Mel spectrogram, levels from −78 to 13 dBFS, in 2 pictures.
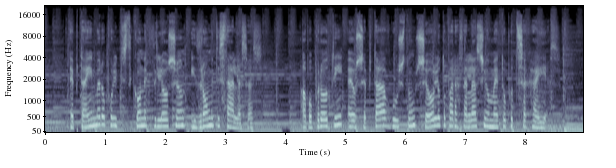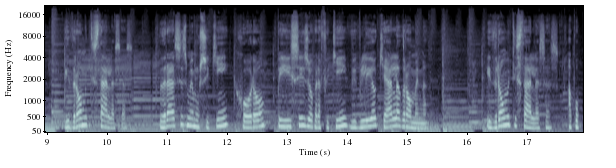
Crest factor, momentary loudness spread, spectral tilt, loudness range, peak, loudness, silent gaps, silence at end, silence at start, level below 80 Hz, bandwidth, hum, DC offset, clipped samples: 12 dB; 10 LU; -4 dB/octave; 2 LU; 0 dBFS; -12 LUFS; none; 0 s; 0 s; -30 dBFS; over 20 kHz; none; under 0.1%; under 0.1%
